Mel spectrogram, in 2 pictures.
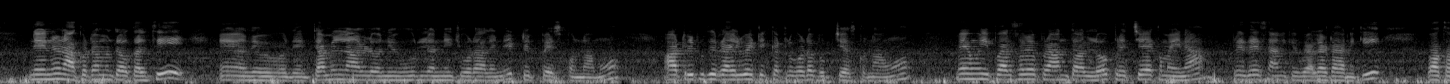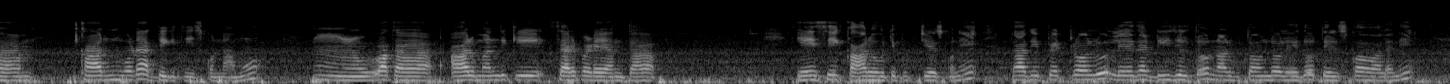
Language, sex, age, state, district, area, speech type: Telugu, female, 60+, Andhra Pradesh, Krishna, rural, spontaneous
